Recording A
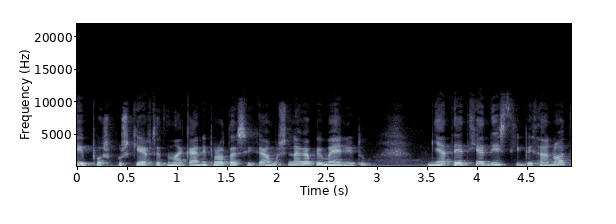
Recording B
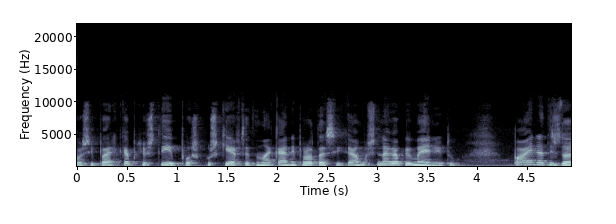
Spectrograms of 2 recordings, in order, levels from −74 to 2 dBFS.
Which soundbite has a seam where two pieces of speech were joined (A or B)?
A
